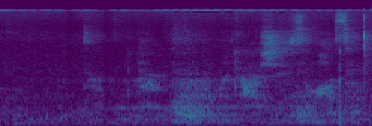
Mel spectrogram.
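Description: A person's faint voice: soft, short vocal sounds that begin about a second in, after a near-quiet start.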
